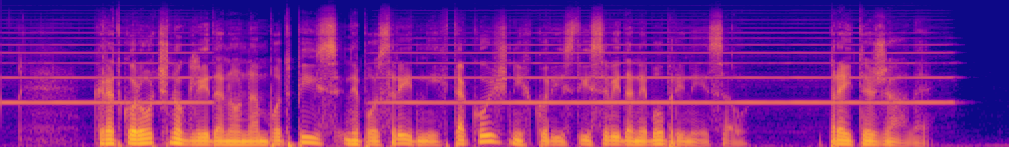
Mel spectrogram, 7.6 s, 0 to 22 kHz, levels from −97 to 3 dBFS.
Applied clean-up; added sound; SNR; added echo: none; Bowed string instrument; 16 dB; none.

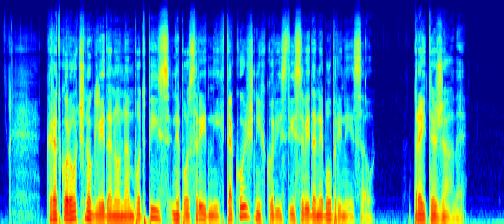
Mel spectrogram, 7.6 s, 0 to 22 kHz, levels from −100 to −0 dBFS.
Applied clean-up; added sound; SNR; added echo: none; none; none; none.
